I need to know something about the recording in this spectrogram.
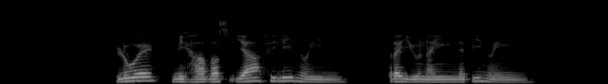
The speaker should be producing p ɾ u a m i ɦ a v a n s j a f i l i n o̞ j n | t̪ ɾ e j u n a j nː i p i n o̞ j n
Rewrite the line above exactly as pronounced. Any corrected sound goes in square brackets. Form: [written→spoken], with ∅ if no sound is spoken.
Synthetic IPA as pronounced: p [ɾ→l] u [a→e] m i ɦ a v a [n→∅] s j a f i l i n o̞ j n | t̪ ɾ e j u n a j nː [i→e] p i n o̞ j n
